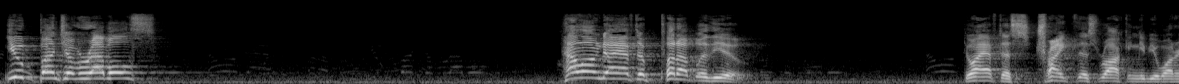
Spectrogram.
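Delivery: high, exasperated yell at the people; yelling, calling names. Acted. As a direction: berate them like a fed-up leader. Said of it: "He starts yelling at them".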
